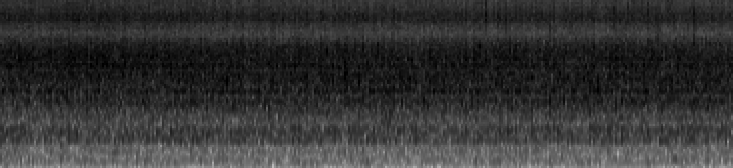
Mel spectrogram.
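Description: Onions and capsicum sizzling steadily in a hot nonstick kadai in a sauce of ketchup, soy sauce and vinegar.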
